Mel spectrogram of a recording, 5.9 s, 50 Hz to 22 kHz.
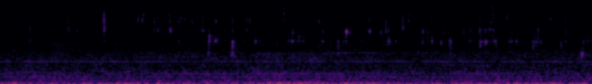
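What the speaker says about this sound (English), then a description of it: "You can just dispense the remaining water in the chamber." Leftover water trickling and dripping out of the chamber of a Flair 58 manual espresso machine after a shot, a steady faint splatter with no talk.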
